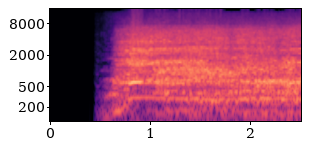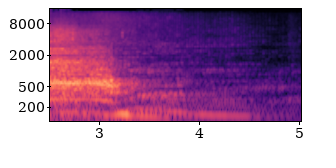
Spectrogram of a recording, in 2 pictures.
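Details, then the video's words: Roughly three seconds of a forceful, rough hippopotamus roar, labelled Congo, with a bright hissing texture over a steady mid-pitched band. It is followed by a quieter low, droning rumble that trails away. "Hippo (Congo) Sounds"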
